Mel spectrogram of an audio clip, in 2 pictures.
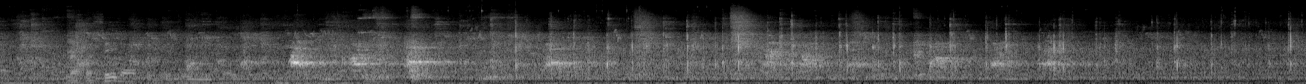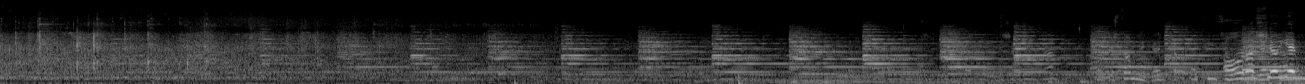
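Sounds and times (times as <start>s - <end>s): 
church bells ringing in a repeated peal: 0.0s - 26.1s
faint street background: 0.0s - 26.1s
speech: 0.7s - 5.0s.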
